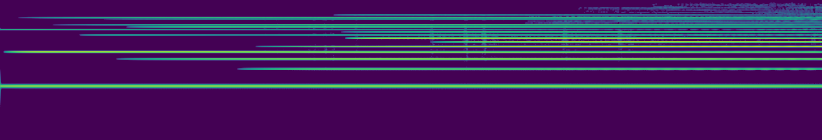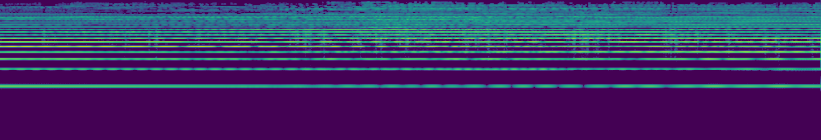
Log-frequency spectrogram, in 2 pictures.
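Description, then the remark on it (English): A sustained synthetic tone built from pure sine partials, imitating a violin note with a steady fundamental and stacked harmonics that fade in one by one, slightly wavering later on. “Build a violin out of sine waves.”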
